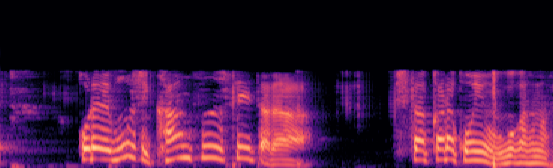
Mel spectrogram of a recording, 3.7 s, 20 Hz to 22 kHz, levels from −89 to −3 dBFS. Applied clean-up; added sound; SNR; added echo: classical method log-MMSE.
